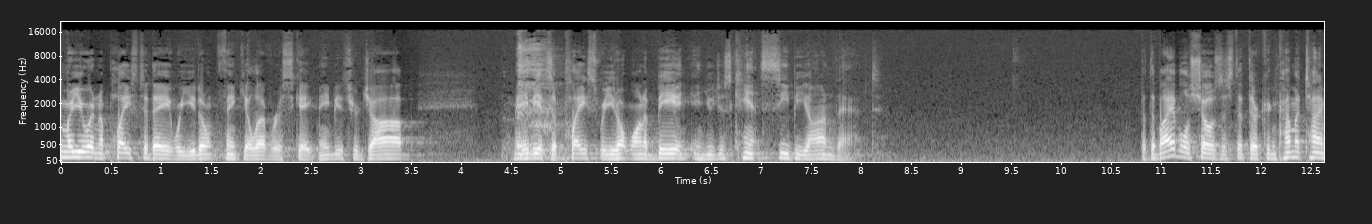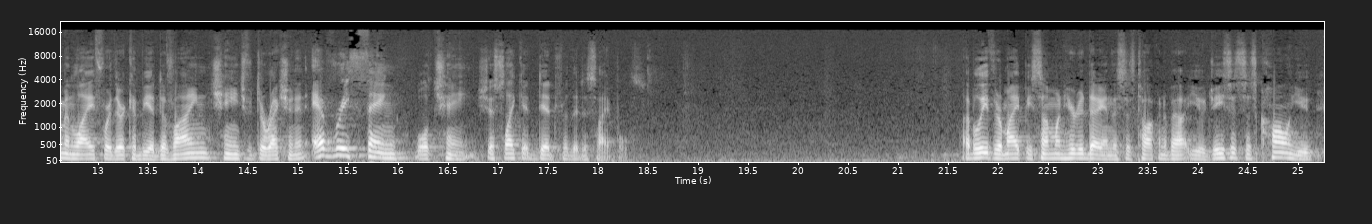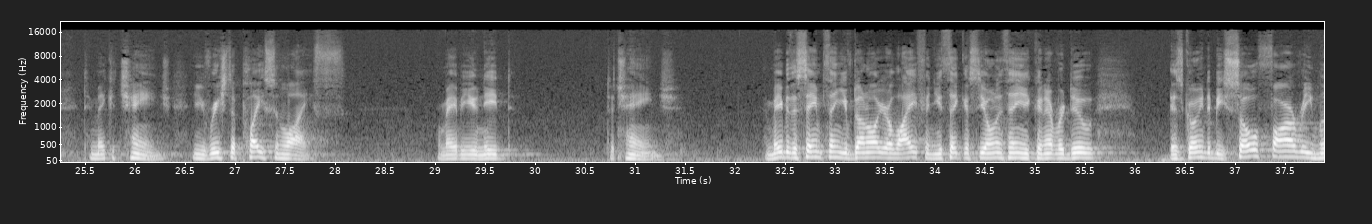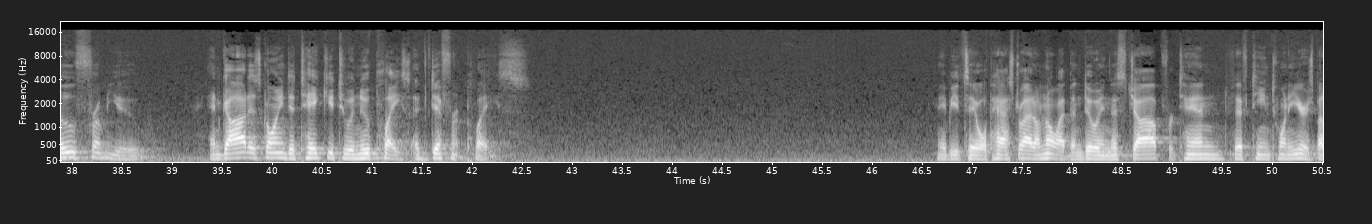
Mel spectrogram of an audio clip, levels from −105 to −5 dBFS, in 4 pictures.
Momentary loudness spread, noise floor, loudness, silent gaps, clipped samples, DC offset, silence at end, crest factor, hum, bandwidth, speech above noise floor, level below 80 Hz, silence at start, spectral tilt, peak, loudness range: 11 LU; -45 dBFS; -15 LUFS; none; under 0.1%; under 0.1%; 0 s; 16 dB; none; 17 kHz; 31 dB; -46 dBFS; 0 s; -6.5 dB/octave; 0 dBFS; 8 LU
